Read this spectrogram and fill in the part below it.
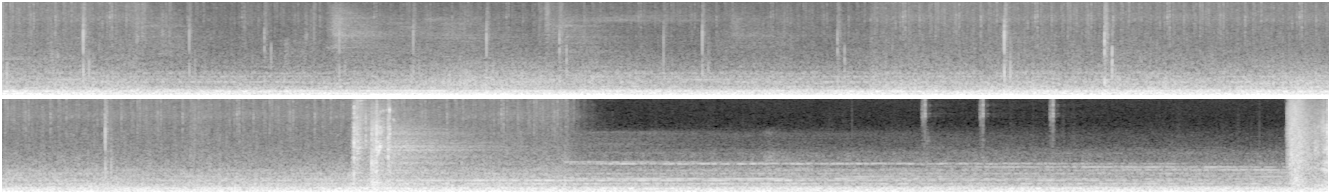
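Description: Flames crackle softly.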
